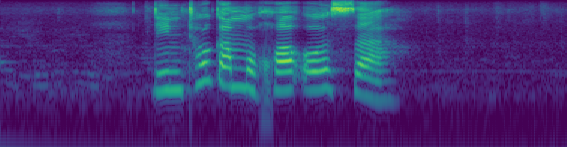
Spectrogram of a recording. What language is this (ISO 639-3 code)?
sot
